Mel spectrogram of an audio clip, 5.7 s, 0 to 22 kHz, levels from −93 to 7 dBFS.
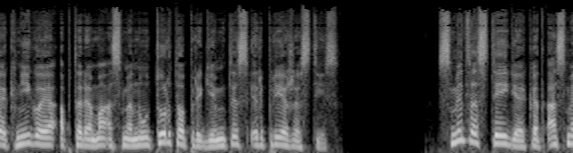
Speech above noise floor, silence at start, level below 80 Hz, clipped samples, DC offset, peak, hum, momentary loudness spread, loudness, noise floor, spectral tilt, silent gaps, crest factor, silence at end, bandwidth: over 68 dB; 0 s; -56 dBFS; under 0.1%; under 0.1%; -8 dBFS; none; 7 LU; -22 LUFS; under -90 dBFS; -5 dB/octave; 3.50-4.20 s; 14 dB; 0 s; 19 kHz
